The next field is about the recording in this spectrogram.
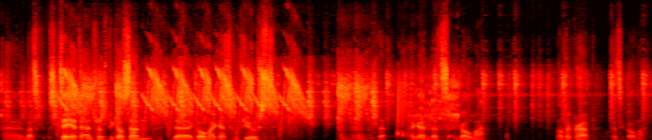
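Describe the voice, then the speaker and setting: Male speedrunner, animated pitch, explaining play live with frequent chuckles, music underneath. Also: normal speed. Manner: chuckles often while explaining. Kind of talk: live gaming commentary. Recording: game music behind the voice. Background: video game music.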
